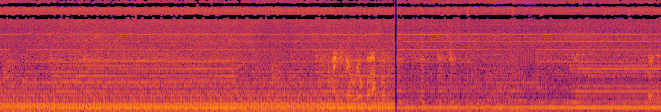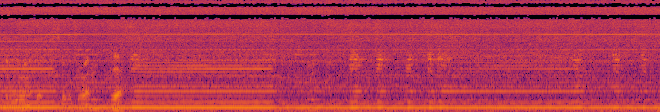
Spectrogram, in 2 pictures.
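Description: A milling machine cutter whines steadily as it cuts metal.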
